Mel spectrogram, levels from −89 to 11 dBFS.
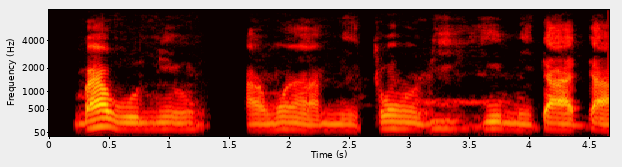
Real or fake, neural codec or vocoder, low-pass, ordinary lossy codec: fake; codec, 16 kHz, 4 kbps, FreqCodec, larger model; none; none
